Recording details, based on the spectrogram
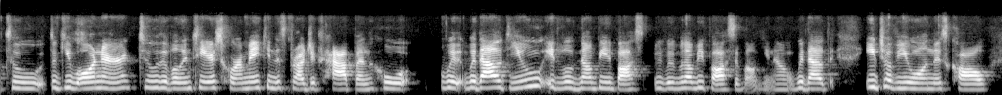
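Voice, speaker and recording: A woman hosting an online volunteer meeting over a video call, thanking people and introducing speakers with many fillers and restarts. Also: a little high. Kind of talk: casual video call chat.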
